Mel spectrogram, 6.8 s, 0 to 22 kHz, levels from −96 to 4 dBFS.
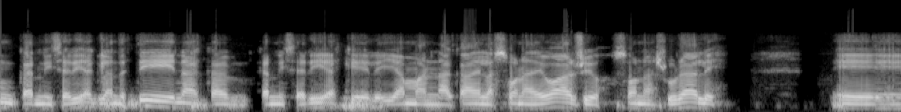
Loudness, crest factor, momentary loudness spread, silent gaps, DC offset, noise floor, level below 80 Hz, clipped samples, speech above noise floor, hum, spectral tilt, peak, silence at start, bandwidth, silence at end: -21 LUFS; 14 dB; 5 LU; none; under 0.1%; -53 dBFS; -56 dBFS; under 0.1%; 33 dB; none; -5.5 dB/octave; -6 dBFS; 0 s; 7.4 kHz; 0 s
